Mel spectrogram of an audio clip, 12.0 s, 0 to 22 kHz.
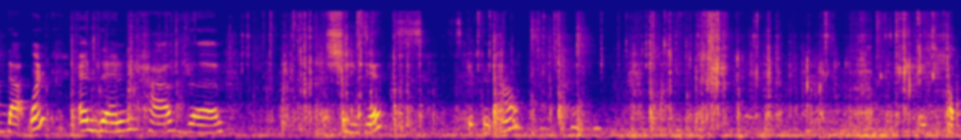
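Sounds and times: steady low hum: 0.0 - 12.0
plastic packaging crinkling and clicking: 0.9 - 12.0.

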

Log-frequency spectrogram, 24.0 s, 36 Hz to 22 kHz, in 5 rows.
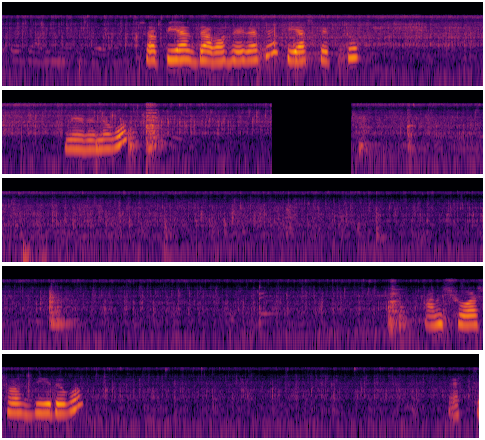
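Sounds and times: onions sizzling in hot oil: 0.0 - 7.5, 8.3 - 24.0.

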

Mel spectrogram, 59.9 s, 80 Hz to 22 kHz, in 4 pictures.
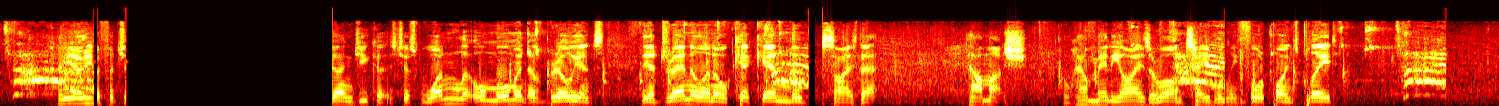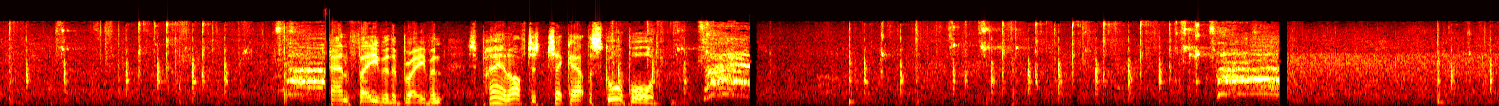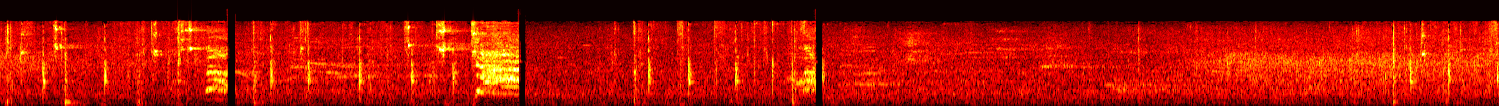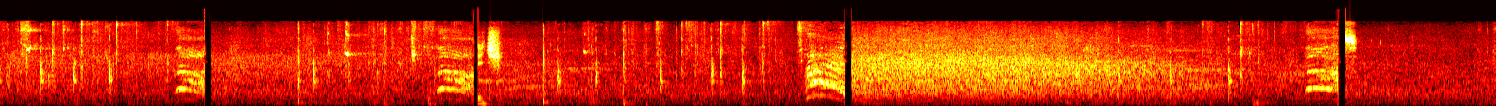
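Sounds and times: shoes squeaking on floor: 13.3 - 14.1, 15.5 - 15.8, 16.6 - 17.9, 21.5 - 22.0, 23.7 - 27.3, 29.5 - 32.3, 32.9 - 34.8, 43.9 - 46.2, 48.0 - 49.5, 50.6 - 53.1
person shouting: 22.0 - 22.5, 34.7 - 35.2, 53.0 - 53.4
crowd background: 41.1 - 58.6
crowd applause: 41.9 - 44.9, 53.5 - 57.2.

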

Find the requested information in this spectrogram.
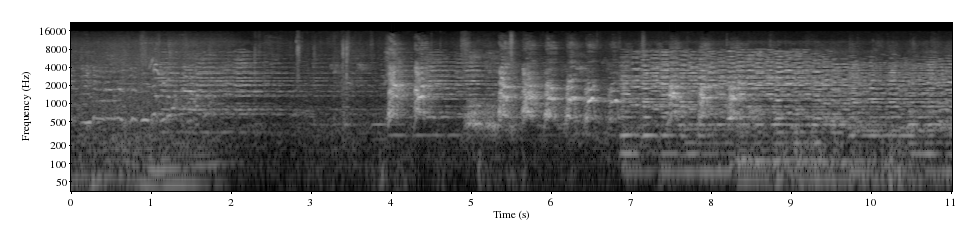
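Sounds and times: dog barking: 4.0 - 8.6
background music with sustained notes: 6.4 - 11.0.

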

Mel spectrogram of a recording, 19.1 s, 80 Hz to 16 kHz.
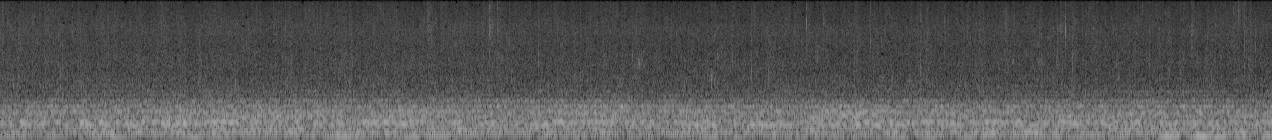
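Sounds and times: ambient music with soft chords: 0.0 - 19.0
rain pattering: 0.0 - 19.0.

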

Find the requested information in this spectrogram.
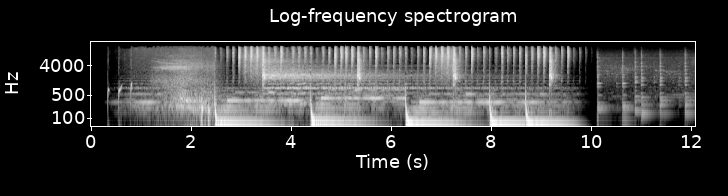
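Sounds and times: whoosh: 1.2 - 3.6.

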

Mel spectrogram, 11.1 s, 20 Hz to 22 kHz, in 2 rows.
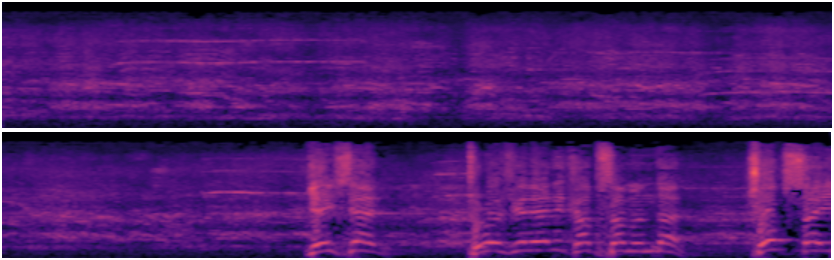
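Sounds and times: crowd shouting and cheering: 0.0 - 11.0
high whistles: 0.7 - 2.4, 6.8 - 7.6.

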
